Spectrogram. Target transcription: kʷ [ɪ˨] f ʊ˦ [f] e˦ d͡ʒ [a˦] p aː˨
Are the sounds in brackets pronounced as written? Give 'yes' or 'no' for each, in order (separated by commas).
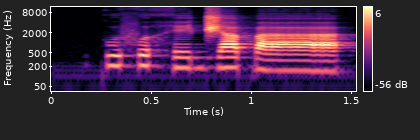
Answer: no, no, yes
